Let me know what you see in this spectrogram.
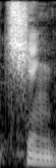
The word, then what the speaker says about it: Qing: And we call them the Qing dynasty. So it's spelled Q-I-N-G.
